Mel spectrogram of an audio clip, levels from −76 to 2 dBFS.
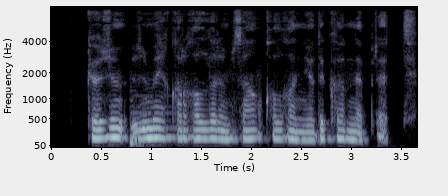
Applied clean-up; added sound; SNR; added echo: none; Bowed string instrument; 14 dB; none.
